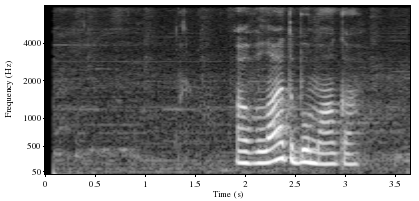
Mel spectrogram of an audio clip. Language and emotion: Russian, neutral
